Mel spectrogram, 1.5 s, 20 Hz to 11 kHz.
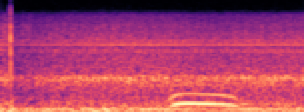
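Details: Great horned owl at a nest near Savannah at night, 17 January 2022, the male returning to his mate as the pair converse; one short arched hoot, rising then falling, over a steady background hum.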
